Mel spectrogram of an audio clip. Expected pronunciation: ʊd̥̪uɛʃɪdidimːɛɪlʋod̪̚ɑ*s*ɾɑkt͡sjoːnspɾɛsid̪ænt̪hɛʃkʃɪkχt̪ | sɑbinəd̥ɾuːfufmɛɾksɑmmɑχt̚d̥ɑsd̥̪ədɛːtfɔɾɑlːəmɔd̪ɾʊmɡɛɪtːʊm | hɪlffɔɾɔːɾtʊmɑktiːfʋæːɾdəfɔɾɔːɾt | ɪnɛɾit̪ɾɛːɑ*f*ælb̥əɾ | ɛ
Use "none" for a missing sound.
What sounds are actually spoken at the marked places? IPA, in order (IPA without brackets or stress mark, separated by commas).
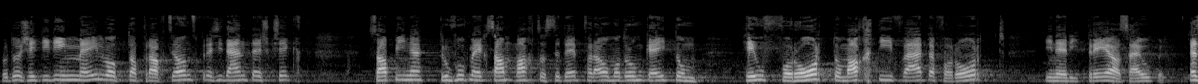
f, s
